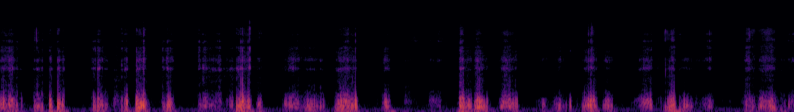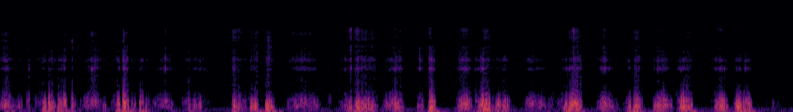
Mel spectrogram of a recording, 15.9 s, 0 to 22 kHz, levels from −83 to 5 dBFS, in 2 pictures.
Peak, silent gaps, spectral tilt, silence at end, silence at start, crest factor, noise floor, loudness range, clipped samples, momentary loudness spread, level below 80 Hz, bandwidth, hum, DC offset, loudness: -22 dBFS; none; -6.5 dB/octave; 0.2 s; 0 s; 22 dB; -65 dBFS; 3 LU; under 0.1%; 13 LU; -54 dBFS; 18.5 kHz; none; under 0.1%; -46 LUFS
